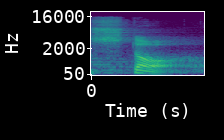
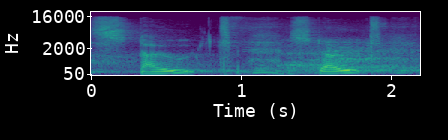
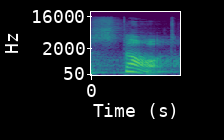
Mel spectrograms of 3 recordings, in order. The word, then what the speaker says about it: Stott: And I didn't know how to pronounce Stott. And I thought it was like Stoat. You mean Dr. Stott?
